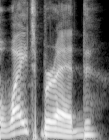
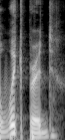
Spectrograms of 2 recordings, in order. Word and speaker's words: Whitbread: that's pretty happens the ambitious work won numerous Awards including the white bread uh I'm sorry I'm saying that incorrectly the Whitbread I could be saying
